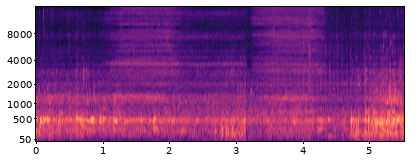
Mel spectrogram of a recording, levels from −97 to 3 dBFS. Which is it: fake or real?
fake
